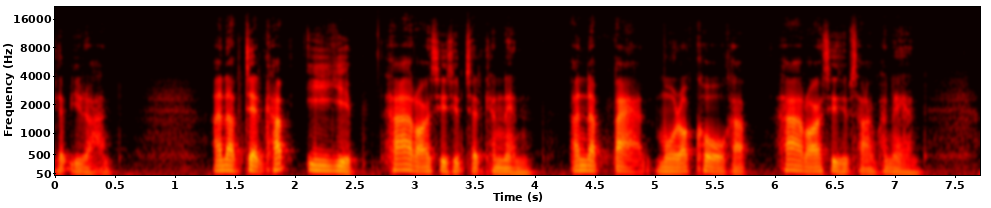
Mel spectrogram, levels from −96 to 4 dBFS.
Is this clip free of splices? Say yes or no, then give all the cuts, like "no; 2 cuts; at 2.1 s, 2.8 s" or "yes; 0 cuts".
no; 1 cut; at 3.8 s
